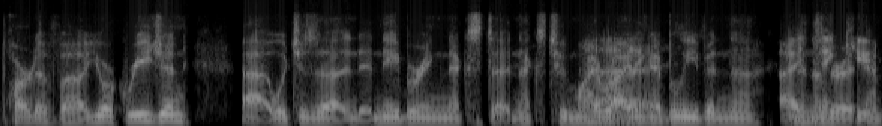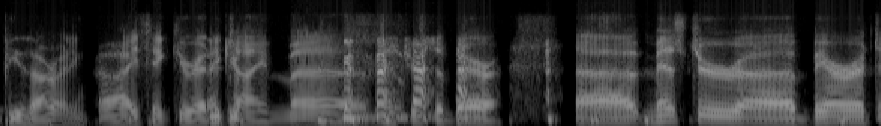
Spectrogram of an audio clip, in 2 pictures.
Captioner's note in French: voix de l'interprète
